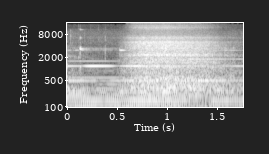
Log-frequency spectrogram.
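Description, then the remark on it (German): A deep, breathy snort as an animal draws in a long breath, a broad hissing rush that swells and then eases off, with no voices present. “Der Flick schnauft tief ein”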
